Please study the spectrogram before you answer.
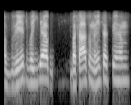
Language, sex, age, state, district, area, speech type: Hindi, male, 18-30, Uttar Pradesh, Jaunpur, urban, conversation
